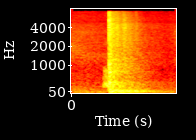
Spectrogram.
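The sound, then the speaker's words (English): A door slams shut in the wind with a single loud, sharp bang, followed by a brief rumbling decay as the impact rings out. “You can shut the other door if you need to.”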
